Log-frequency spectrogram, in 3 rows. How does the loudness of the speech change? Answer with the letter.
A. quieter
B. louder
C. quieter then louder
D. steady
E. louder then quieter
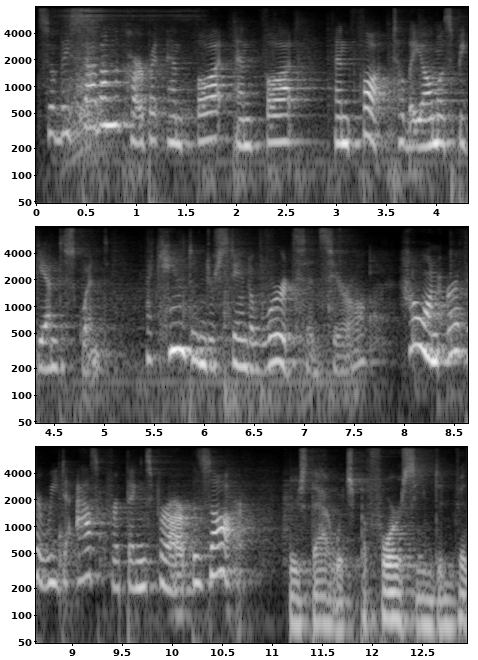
D.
